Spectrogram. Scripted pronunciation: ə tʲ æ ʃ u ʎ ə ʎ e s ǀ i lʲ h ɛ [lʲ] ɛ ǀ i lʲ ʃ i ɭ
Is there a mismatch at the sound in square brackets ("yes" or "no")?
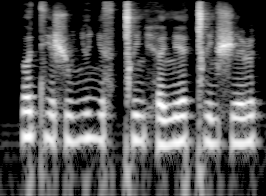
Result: no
